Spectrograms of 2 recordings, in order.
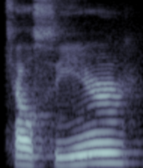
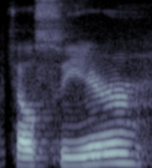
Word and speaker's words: Kelsier: people online pronounce that kelseyer kelsier i don't know i go with a french interpretation and i pronounce it kelsey but i i have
